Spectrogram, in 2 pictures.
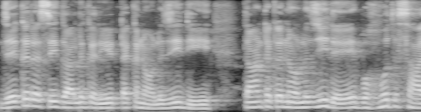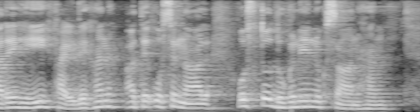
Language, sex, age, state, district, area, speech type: Punjabi, male, 18-30, Punjab, Hoshiarpur, urban, spontaneous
